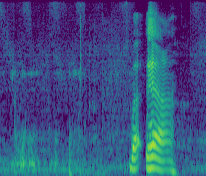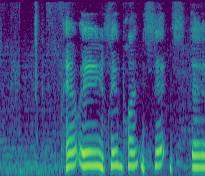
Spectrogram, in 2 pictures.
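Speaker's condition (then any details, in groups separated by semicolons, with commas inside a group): Cerebral palsy; affects voice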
